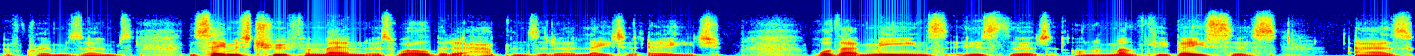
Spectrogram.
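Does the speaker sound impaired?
No.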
